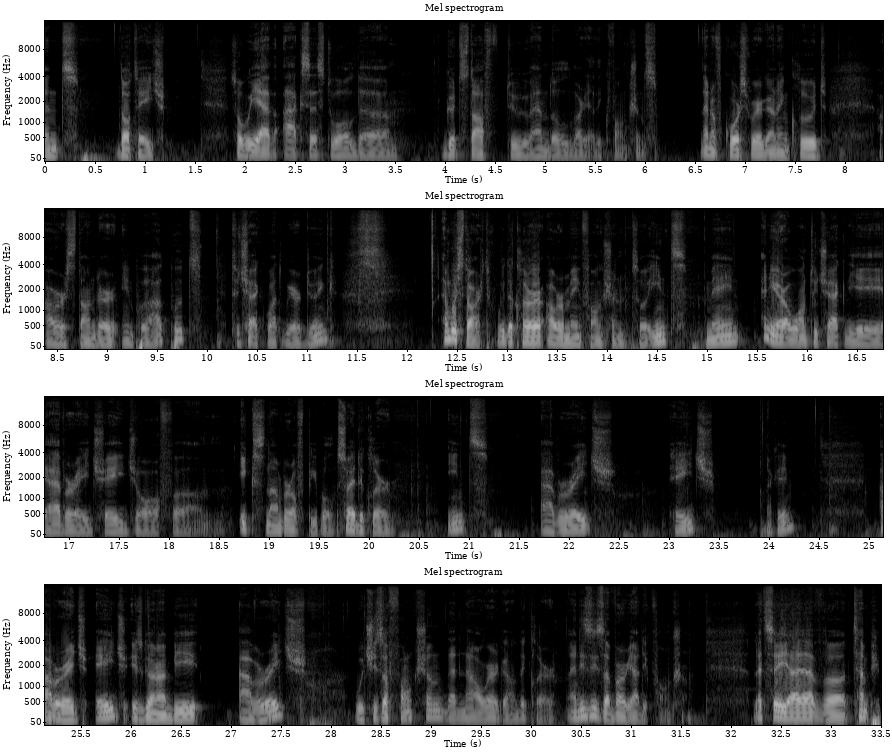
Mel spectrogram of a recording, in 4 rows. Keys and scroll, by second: 0.0-1.5 typing, 1.6 Return, 6.7-9.8 typing, 8.0 Return, 10.6 Return, 11.2 Return, 12.3 Return, 12.5 Return, 13.2-15.5 typing, 20.3-29.0 typing, 24.5 Return, 24.6 Return, 31.6 Left.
